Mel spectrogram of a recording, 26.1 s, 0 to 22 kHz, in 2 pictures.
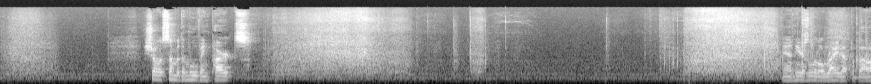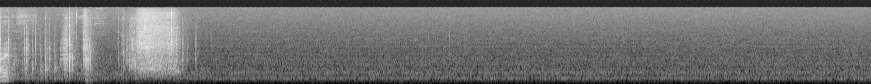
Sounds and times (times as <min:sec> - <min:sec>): Speech: 0:02.2 - 0:03.9, 0:11.8 - 0:13.3.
